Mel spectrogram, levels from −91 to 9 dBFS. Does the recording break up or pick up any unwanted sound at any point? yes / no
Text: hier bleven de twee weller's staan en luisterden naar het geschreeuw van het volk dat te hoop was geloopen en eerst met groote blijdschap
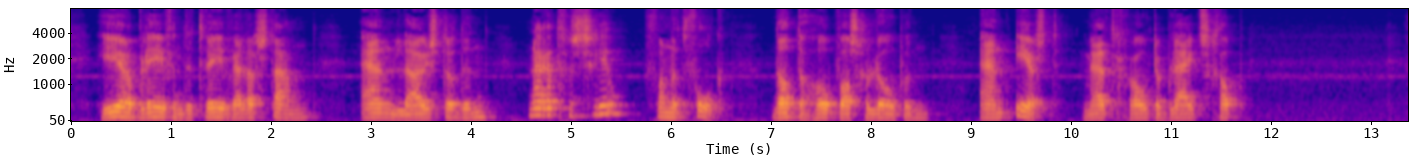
no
